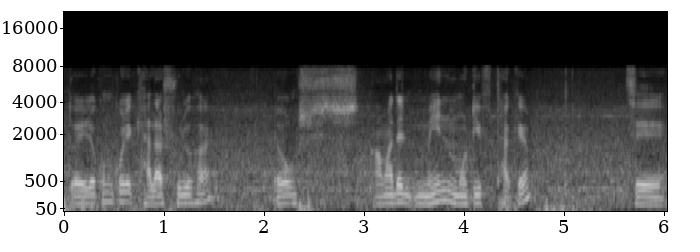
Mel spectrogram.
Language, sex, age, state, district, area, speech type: Bengali, male, 18-30, West Bengal, Kolkata, urban, spontaneous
